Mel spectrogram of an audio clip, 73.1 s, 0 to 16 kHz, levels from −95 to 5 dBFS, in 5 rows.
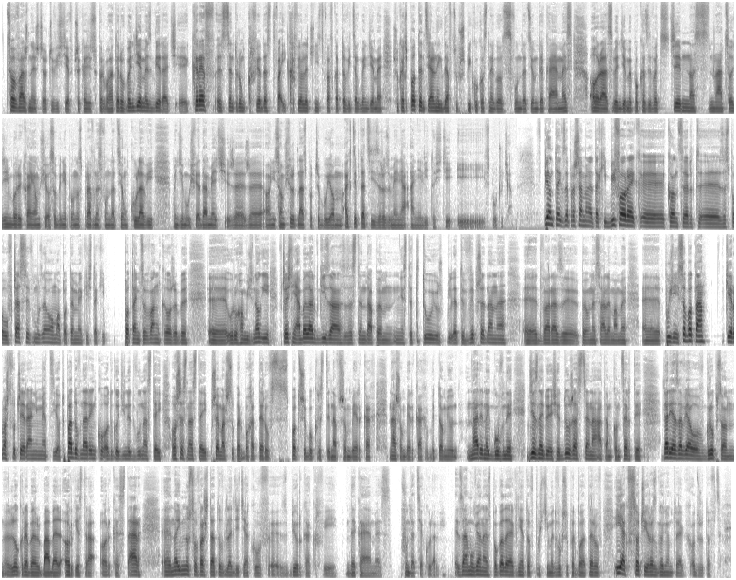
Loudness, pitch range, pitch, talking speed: -27 LUFS, 95-120 Hz, 105 Hz, 135 wpm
